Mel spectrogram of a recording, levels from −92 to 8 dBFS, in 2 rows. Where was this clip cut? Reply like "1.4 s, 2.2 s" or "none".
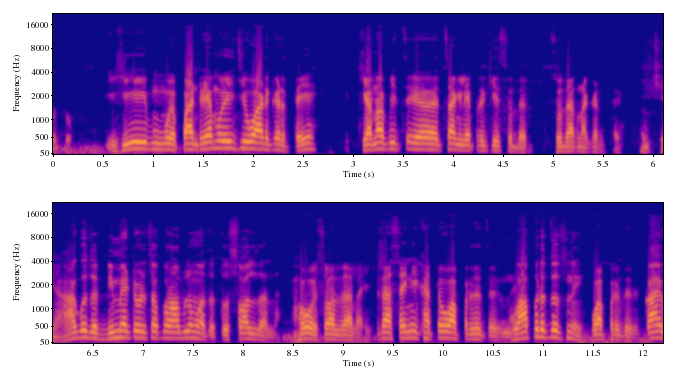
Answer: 9.3 s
